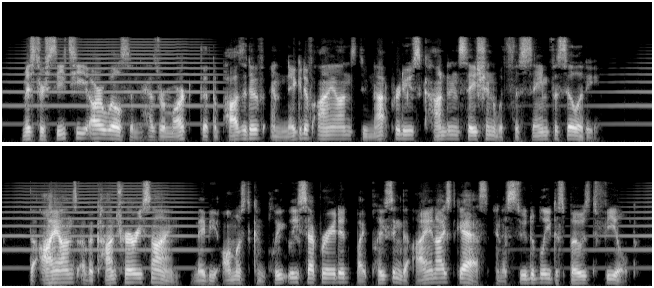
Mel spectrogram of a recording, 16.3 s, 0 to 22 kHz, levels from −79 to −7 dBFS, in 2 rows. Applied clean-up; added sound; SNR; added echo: none; Trumpet; 17 dB; none.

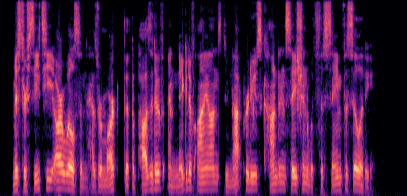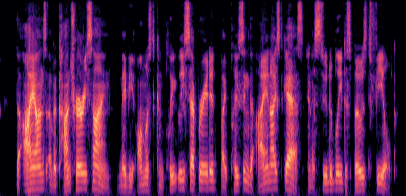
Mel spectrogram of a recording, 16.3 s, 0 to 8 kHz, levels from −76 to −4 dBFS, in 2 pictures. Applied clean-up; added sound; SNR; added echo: none; none; none; none.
